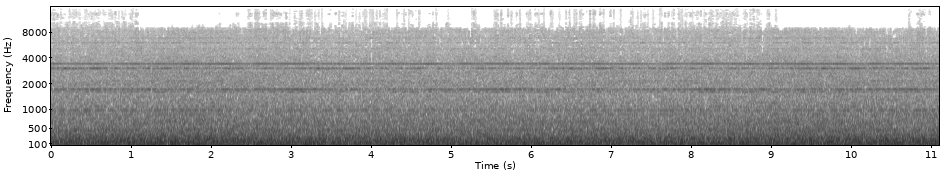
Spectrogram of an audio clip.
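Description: A jet engine idles with a steady low roar.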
